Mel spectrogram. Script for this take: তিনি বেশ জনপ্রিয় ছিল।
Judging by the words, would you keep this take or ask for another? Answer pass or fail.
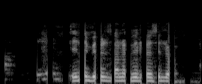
pass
